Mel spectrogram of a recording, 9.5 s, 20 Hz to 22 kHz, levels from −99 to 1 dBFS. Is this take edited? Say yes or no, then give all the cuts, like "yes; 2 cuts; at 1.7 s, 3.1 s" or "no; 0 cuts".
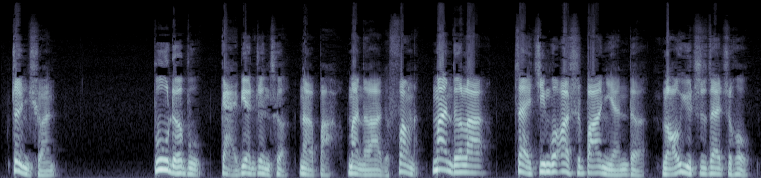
yes; 5 cuts; at 2.7 s, 3.7 s, 5.3 s, 6.2 s, 8.2 s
